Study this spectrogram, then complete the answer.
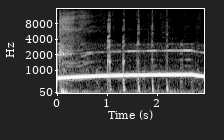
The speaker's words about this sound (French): Eh ben la sirène. Ah la sirène.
